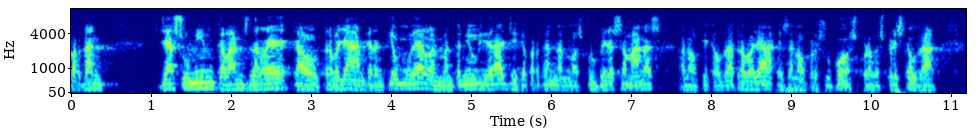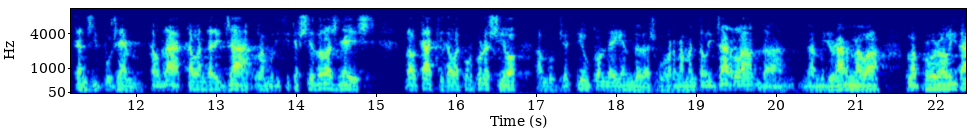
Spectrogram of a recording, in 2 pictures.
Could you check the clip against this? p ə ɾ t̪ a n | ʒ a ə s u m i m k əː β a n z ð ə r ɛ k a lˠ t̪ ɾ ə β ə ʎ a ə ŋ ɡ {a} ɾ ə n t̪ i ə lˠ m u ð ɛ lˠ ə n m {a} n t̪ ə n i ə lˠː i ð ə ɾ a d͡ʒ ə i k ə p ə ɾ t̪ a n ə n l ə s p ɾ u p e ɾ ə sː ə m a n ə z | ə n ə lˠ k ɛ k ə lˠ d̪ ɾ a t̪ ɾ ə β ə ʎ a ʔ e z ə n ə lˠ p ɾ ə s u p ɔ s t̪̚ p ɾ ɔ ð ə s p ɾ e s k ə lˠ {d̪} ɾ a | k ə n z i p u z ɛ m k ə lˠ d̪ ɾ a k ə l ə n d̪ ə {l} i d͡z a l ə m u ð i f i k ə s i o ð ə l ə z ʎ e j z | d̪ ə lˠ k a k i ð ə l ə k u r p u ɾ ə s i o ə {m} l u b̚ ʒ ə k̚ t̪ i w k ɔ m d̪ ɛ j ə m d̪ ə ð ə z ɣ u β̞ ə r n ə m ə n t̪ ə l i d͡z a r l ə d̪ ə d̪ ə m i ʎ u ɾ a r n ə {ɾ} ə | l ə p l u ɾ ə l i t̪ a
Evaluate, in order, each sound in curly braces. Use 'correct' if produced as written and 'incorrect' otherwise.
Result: incorrect, incorrect, correct, incorrect, correct, incorrect

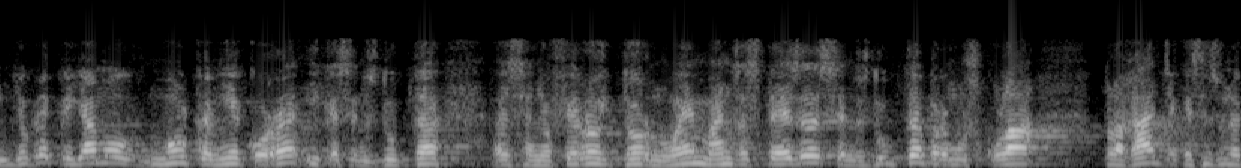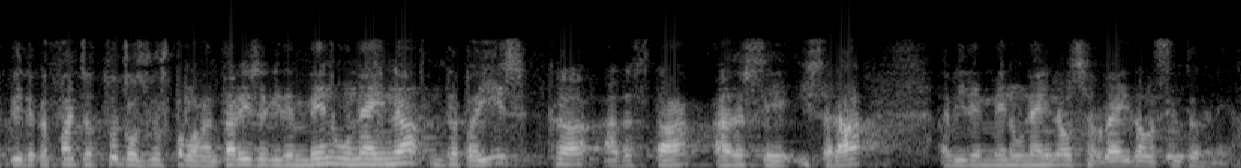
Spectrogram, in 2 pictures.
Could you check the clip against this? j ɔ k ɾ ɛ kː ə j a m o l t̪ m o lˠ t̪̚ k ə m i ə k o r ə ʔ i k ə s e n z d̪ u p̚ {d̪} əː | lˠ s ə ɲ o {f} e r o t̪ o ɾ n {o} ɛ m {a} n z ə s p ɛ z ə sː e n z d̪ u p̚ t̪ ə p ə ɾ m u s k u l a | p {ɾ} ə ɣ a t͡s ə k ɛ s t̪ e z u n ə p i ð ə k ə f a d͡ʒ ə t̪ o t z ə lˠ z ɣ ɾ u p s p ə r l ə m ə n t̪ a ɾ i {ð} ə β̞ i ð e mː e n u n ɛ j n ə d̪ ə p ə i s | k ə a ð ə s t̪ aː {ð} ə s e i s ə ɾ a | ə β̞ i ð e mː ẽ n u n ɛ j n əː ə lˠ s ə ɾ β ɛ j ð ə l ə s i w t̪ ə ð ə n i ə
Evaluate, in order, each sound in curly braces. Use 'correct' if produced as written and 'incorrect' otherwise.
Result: incorrect, correct, incorrect, correct, incorrect, incorrect, correct

